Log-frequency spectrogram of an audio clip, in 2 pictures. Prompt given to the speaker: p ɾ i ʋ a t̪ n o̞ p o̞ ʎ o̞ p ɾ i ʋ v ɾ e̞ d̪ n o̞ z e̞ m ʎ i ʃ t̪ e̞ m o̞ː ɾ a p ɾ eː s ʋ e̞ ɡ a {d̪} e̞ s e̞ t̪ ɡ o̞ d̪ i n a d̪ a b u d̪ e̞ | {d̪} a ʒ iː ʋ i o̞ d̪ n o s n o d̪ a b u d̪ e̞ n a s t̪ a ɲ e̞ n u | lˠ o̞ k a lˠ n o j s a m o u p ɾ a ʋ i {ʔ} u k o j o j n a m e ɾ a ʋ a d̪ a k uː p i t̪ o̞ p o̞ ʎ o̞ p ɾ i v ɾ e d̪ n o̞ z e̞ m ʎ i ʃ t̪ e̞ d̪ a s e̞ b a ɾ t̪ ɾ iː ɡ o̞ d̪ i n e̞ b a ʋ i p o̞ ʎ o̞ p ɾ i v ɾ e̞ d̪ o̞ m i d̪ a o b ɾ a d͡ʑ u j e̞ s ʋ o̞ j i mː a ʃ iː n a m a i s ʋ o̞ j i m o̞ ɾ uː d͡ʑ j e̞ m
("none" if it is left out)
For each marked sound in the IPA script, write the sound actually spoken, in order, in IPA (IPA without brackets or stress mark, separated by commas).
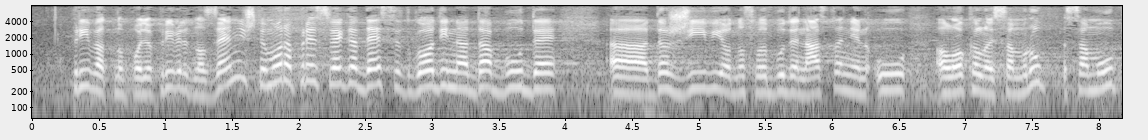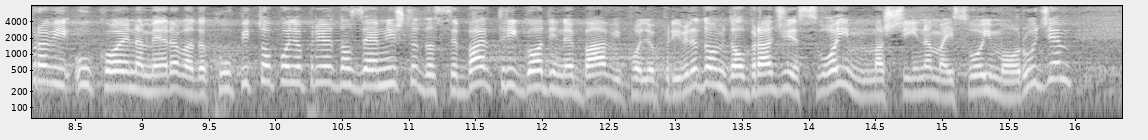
d̪, d̪, ʔ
